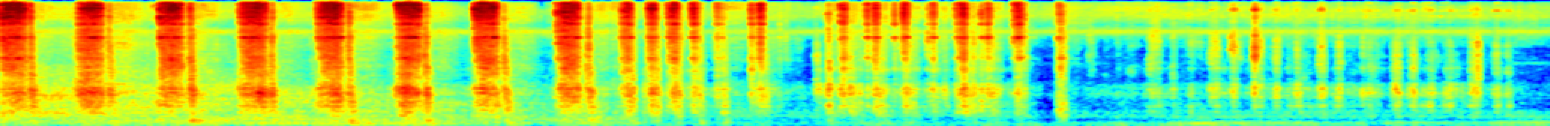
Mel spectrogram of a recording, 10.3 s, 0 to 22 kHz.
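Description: A ratchet clicks in quick rapid bursts while bolts holding the lower control arm bushing on a BMW E46 are backed out, close and loud at first, then lighter, sparser clicking toward the end.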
